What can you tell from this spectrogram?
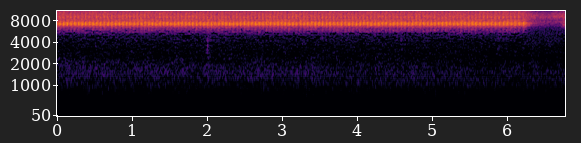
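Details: A continuous high, thin insect buzz from grasshoppers, rapidly pulsed and even, breaking off abruptly near the end and leaving near silence.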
